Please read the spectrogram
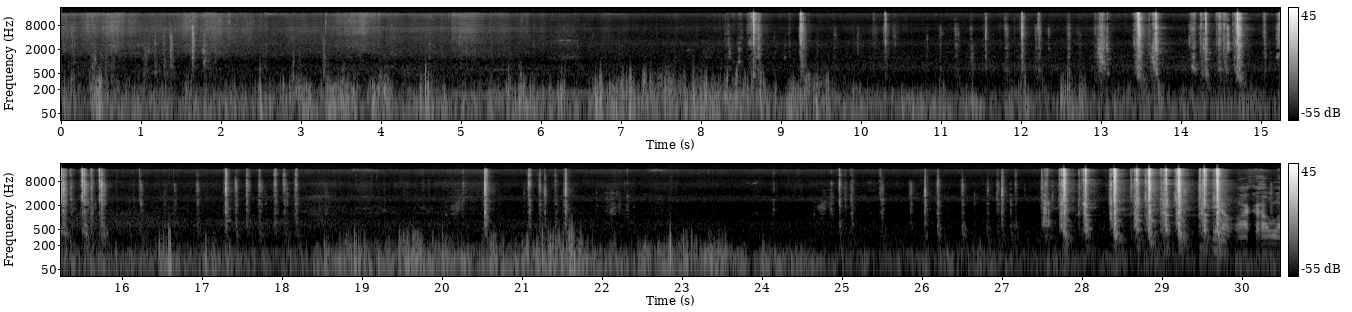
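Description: Scattered sharp clicks and taps of hands working the tiller handle and its throttle cable fittings, with a quick run of clicks near the end, over a low rumble that dies away late on.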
